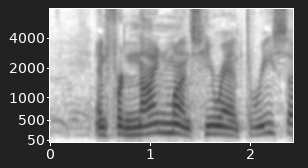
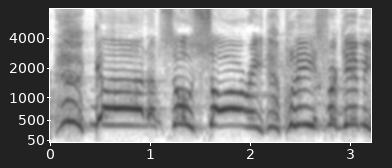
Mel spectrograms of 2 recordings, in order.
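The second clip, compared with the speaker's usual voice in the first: high, slowed shouting plea; screaming apology; 11 semitones higher, slower than usual. Retold or imitated. Worship leader begs God aloud, screaming apology. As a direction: cry out begging forgiveness, higher. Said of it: "She starts screaming at the top of her lungs".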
